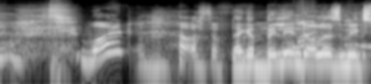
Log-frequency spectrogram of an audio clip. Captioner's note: chuckles; chuckles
